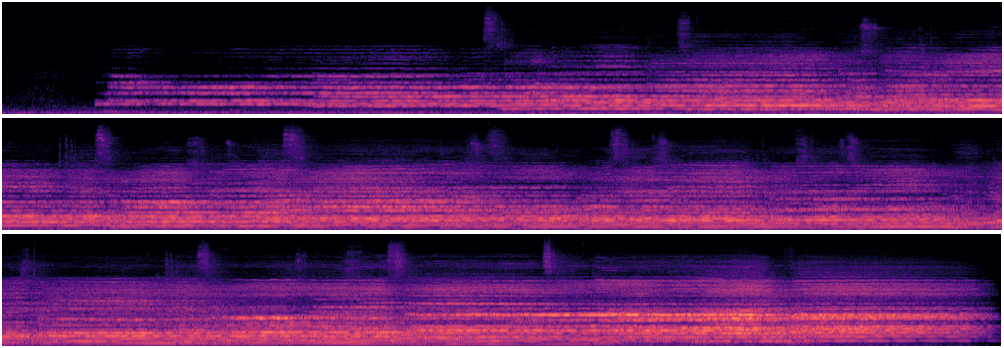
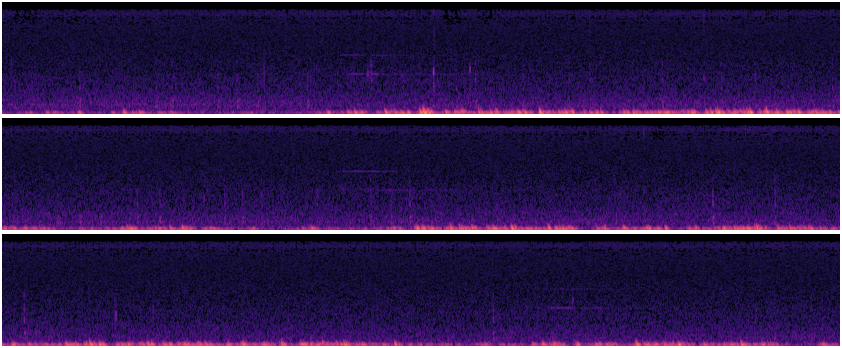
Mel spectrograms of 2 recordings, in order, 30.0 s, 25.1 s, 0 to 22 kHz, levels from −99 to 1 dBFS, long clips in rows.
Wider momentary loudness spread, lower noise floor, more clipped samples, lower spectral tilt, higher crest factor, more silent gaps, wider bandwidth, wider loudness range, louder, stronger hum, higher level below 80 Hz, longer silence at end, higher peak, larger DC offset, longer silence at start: second, 14 LU vs 17 LU; first, -68 dBFS vs -63 dBFS; neither; about the same, -6.5 dB/octave vs -6.5 dB/octave; about the same, 20 dB vs 20 dB; neither; about the same, 15 kHz vs 16.5 kHz; first, 14 LU vs 8 LU; first, -35 LUFS vs -46 LUFS; neither; second, -66 dBFS vs -44 dBFS; about the same, 0.1 s vs 0 s; first, -14 dBFS vs -22 dBFS; neither; first, 0.95 s vs 0 s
